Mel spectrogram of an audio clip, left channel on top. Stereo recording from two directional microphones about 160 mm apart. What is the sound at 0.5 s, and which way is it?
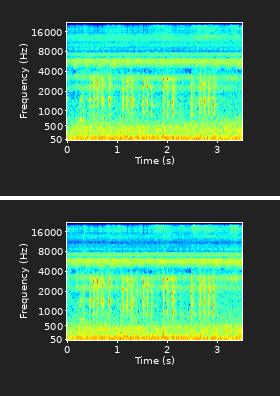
Cricket, 50° right (ahead or behind).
